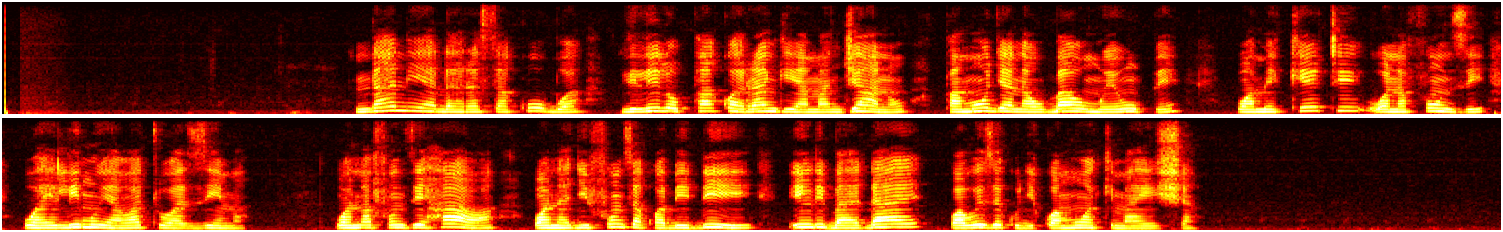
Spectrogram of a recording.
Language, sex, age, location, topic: Swahili, female, 18-24, Dar es Salaam, education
